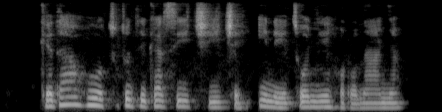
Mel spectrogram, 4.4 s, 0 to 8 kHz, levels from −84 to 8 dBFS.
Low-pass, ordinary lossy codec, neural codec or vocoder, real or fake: 7.2 kHz; none; none; real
